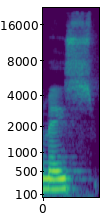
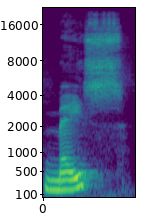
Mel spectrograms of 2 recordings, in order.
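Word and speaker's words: Myss: And that's what she wrote about, Carolyn Mace wrote about in her book. If you want to look her up, her her last name is spelled M Y SS, but it is pronounced Mace.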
